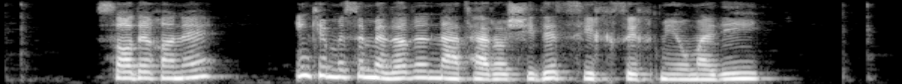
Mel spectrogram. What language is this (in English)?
Persian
